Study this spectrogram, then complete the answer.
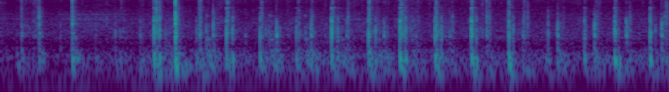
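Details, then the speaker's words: Land Rover Discovery Sport, approved used, while driving: light uneven tapping clicks, several a second, no engine behind them; seat belts slightly loosened through use rattling against the trim. "So it's like through use, the seat belts have become slightly loose, so they're more prone to rattling."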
